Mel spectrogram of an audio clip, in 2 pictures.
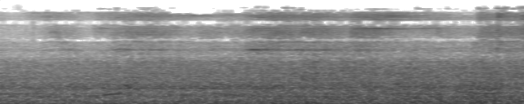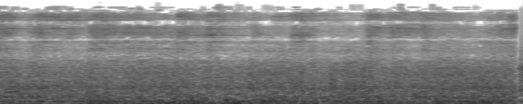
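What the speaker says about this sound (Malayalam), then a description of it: "ട്രെയിനിലത് എഞ്ചിൻ മാത്രമേ ഉള്ളൂ കേട്ടോ നോക്കിക്കോ എഞ്ചിൻ മാത്രമാണ്" A lone train locomotive engine passes at Vyttila, Kaniyampuzha: a steady, loud rumble with metallic wheel squeal and faint clicking of wheels on rail throughout, no voices.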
